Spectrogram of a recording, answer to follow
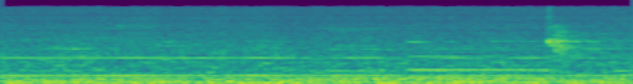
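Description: Folk band playing a short instrumental passage between sung verses, with held notes over a steady low background hum, as re-recorded on a phone from a museum's playback.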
